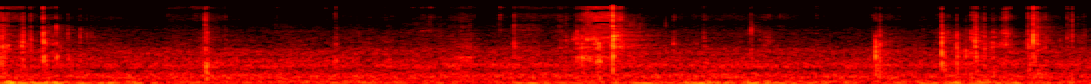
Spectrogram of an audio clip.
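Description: Handling noises: scattered light clicks and taps as an earbud charging case, its box and paper inserts are picked up and moved about, with a sharper click about two seconds in.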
